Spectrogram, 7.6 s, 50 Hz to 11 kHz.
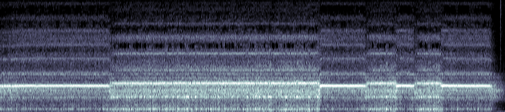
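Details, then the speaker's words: Taiwanese-made Cobra 148 GTL CB radio with odd modifications, on sideband while moving an AM variable: steady high kettle-like whistle over hiss jumps in pitch; AM variable affects sideband audio. "it's definitely related uh somehow some way I don't know how a am variable is affecting uh sideband uh audio I have no idea"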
